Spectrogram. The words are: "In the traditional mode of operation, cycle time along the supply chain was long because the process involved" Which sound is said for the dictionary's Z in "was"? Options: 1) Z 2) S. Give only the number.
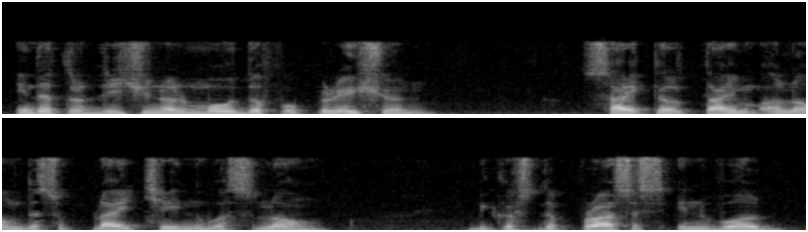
2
